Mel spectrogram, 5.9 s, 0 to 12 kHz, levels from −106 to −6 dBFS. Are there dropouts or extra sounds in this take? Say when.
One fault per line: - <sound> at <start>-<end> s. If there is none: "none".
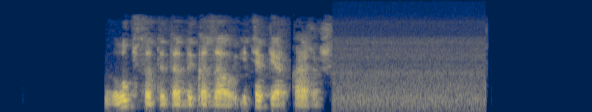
none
